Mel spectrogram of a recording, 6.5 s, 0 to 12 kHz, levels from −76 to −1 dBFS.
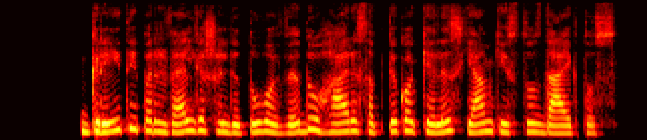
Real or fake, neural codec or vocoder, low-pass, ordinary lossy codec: real; none; 10.8 kHz; AAC, 48 kbps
